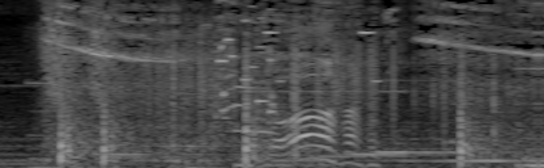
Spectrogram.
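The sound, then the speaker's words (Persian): Blue, red and green fireworks go off: descending high whistles of rising rockets and four or five sharp, loud bangs spread unevenly over a few seconds, with a warbling tone in the middle. “دوست دارم بدونم چرا آتیش بازی ها رنگای مختلفی هستن.”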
